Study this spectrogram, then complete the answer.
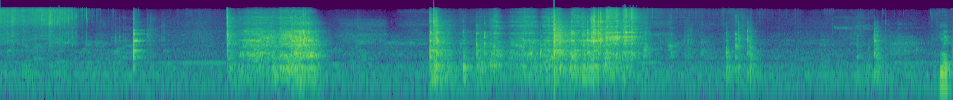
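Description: A salad of wild rice, turkey and grilled asparagus being mixed in a bowl: scraping, rustling stirring strokes in several uneven bursts, with clinks from the utensil against the bowl and brief pauses between.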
